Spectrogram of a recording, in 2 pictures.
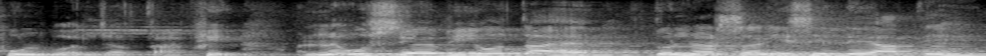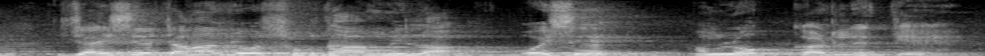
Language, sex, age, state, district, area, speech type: Hindi, male, 60+, Bihar, Begusarai, rural, spontaneous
